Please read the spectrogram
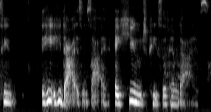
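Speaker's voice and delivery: hushed, unvoiced whisper of grief. Real, not acted. Telling the men how a man breaks inside, whispered. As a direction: whisper it like a heavy secret. Grief over men's despair.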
